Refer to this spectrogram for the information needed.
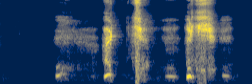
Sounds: Sneeze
